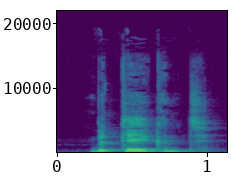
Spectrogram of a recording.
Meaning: inflection of betekenen: 1. second/third-person singular present indicative 2. plural imperative
- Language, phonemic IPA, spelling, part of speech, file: Dutch, /bə.ˈteː.kənt/, betekent, verb, Nl-betekent.ogg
